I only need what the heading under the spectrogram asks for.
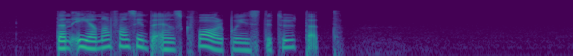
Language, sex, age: Swedish, female, 30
